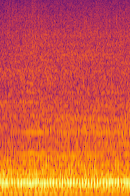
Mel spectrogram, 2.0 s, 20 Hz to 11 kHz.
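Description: The small diesel engine of an Iseki TLE3400 compact tractor runs flat out in low gear while pulling a Fleming finishing mower, a loud, steady close-up drone with a fast regular throb and no talk.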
